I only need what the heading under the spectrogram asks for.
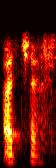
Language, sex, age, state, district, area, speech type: Urdu, male, 60+, Uttar Pradesh, Shahjahanpur, rural, conversation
